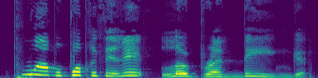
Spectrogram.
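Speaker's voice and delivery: excited high, loud announcement stretching into a drawn-out final word; surexcitée. Real, not acted. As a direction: announce your favourite topic, overexcited. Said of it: "je suis trop excitée aujourd'hui". (annonce surexcitée, en étirant la fin)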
